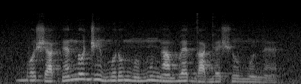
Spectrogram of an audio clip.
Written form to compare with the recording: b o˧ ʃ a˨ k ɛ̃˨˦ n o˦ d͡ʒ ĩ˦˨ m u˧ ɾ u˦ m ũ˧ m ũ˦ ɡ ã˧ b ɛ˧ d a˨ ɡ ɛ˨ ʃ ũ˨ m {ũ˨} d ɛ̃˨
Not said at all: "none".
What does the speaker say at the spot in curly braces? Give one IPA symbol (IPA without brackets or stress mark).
ũ˨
